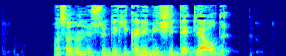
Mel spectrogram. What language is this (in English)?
Turkish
